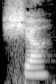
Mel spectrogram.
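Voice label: "щ", Russian pronunciation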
